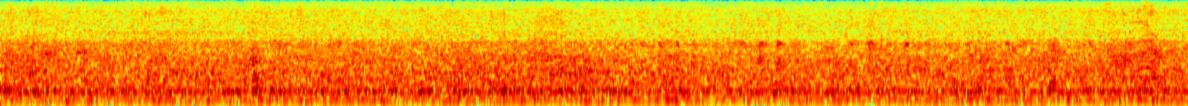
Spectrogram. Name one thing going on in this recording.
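Many bees buzz steadily close by.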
